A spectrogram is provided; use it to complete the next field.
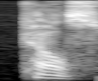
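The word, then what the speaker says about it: Kelce: Some people say the Kels, and it's pronounced Kels, right, Jarrod?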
